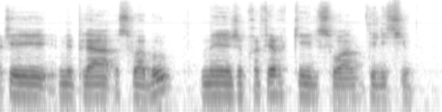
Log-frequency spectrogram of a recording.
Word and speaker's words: mais: Mais, it's not ma, but mais.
